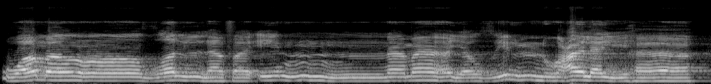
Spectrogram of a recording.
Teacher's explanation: ضاد حروف مستعلیہ میں سے پر پڑھیں گے۔ یہاں پر یالین سے نرم آواز کے ساتھ جلد پڑھیں گے۔ ہا میں الف مدہ ہے، 1 الف کے برابر کھینچیں گے۔ · ضاد حروف مستعلیہ میں سے پر پڑھیں گے۔ یہاں پر نون مشدد غنہ ہوگا، ما میں الف مدہ ہے، 1 الف کے برابر کھینچیں گے۔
